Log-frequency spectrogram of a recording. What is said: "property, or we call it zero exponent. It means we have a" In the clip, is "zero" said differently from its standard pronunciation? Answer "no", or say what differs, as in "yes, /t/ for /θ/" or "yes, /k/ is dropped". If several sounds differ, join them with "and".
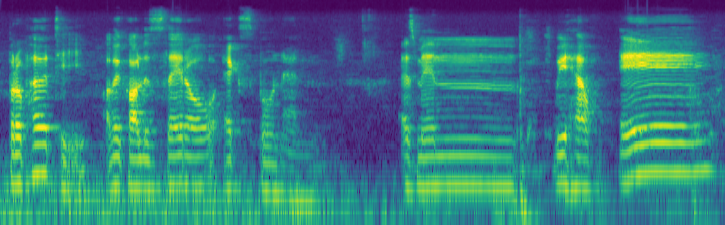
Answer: yes, /s/ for /z/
